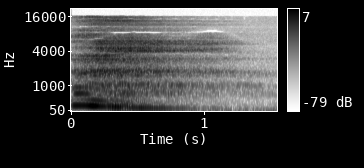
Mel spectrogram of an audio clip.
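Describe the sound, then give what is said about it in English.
A deep, loud breath out during a guided breathing exercise: one long audible sigh, voiced at the start with a falling pitch, trailing off into a fading airy exhale. “And do that deep and loud to get any toxins out of your body. So breathe in and out.”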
